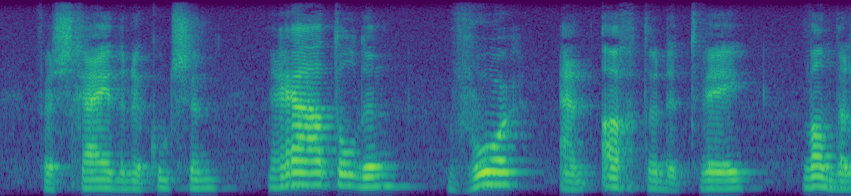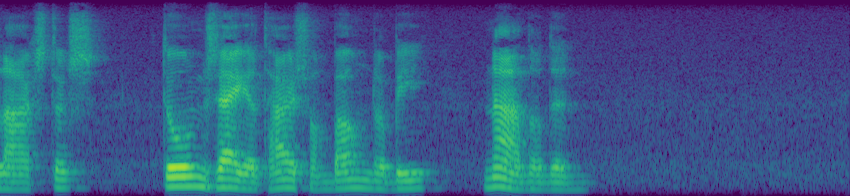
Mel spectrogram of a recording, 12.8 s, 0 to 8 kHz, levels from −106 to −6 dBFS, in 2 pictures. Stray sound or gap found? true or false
false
